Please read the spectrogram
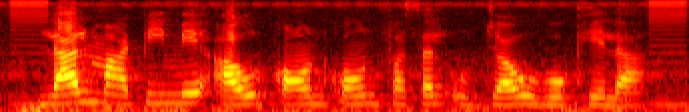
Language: Bhojpuri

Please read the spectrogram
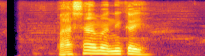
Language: Nepali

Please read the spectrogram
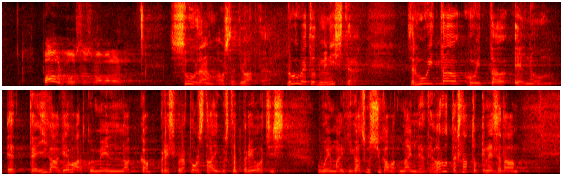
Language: Estonian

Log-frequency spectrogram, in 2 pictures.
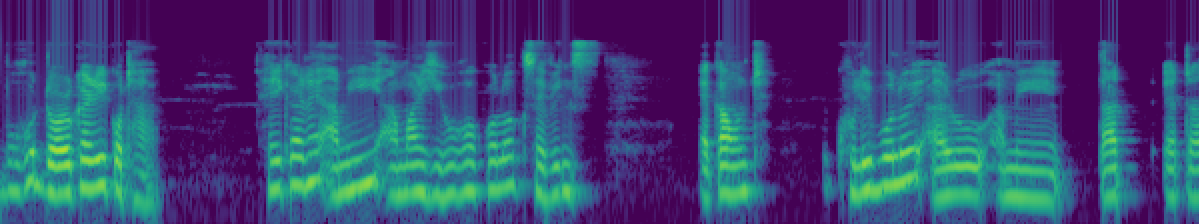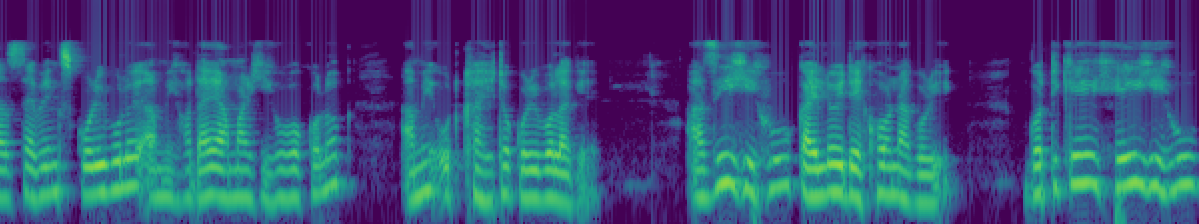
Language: Assamese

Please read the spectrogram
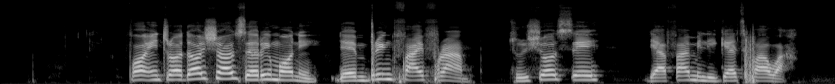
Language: Nigerian Pidgin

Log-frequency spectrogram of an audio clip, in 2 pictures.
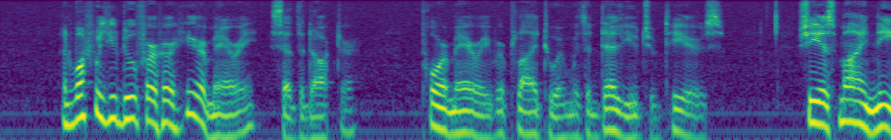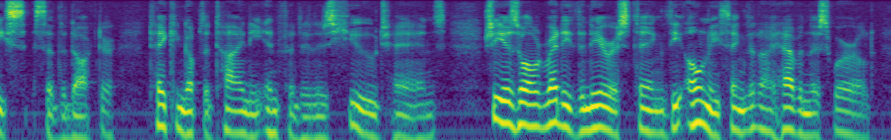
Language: English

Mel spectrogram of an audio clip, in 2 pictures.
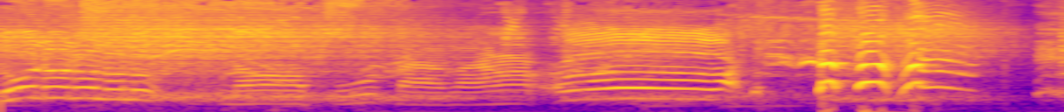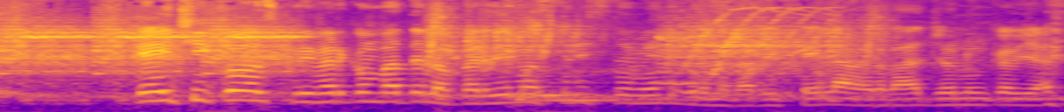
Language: Spanish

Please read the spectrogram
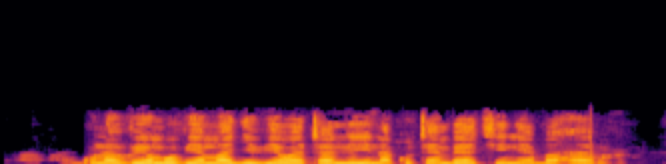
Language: Swahili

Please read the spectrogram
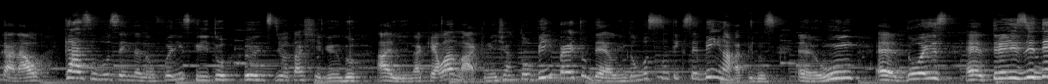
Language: Portuguese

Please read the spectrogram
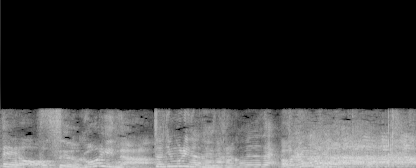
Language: Japanese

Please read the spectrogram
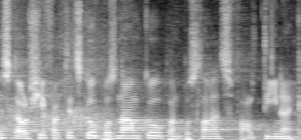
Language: Czech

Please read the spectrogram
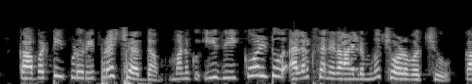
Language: Telugu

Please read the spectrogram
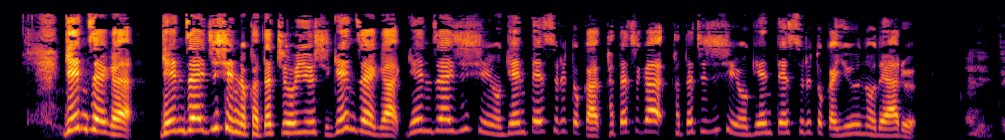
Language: Japanese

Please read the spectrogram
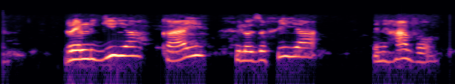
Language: Esperanto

